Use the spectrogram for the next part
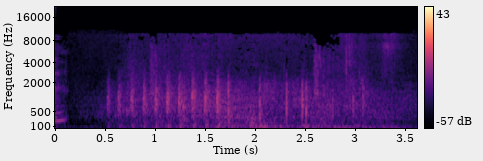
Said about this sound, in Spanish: De repente se empezaron a oír explosiones muy lejanas y al principio dijeron que los rusos no podían estar tan cerca.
